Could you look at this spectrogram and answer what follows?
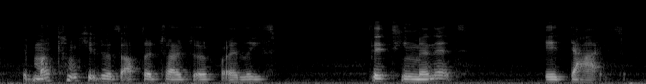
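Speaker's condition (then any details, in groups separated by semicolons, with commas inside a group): Cerebral palsy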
